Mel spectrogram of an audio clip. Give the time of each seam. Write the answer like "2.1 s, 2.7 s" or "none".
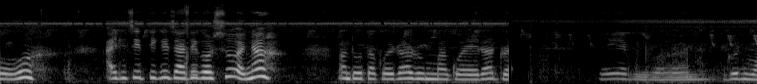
5.1 s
